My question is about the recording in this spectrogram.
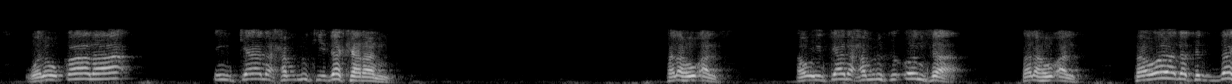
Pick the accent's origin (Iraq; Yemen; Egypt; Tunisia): Yemen; وعندنا في اليمن مثلا على الحمار فقط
